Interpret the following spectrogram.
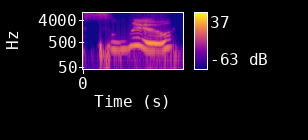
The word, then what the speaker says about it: Slough: at the bottom of my screen so a slew even though it's spelled weird it's pronounced oo is a wetland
